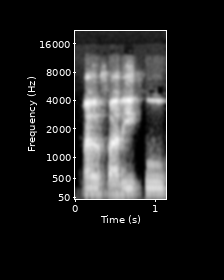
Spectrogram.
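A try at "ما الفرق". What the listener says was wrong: Mal farqu, bukan farik. Farik itu ada iya sebelum fa.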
